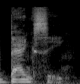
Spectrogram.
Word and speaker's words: Banksy: I'm going to compare Jackass to Banksy. – Okay. – And here's why. Because, did I say his name right? – Yes.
